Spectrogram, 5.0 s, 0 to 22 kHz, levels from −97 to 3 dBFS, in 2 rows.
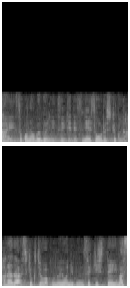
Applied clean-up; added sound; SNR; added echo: none; none; none; none.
